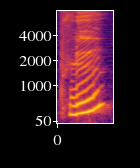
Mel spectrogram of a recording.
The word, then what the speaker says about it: plus: plus aux échecs mais attention dans la négation on ne prononce pas le S dans ce mot je ne joue plus aux échecs et maintenant le troisième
